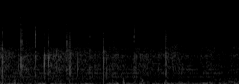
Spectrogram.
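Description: Faint, scattered hand clapping from a small congregation, thinning out towards the end.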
